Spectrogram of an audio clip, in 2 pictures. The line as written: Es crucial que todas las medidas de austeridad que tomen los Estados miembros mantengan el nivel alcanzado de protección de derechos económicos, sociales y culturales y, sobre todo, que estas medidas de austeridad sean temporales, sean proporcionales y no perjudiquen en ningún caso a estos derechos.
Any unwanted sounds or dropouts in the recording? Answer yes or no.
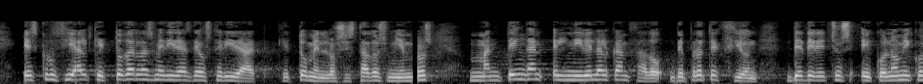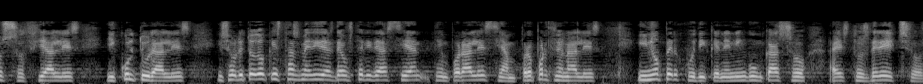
yes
